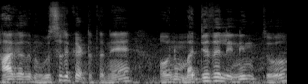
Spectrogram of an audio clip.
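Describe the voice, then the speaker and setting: A man speaks with very wide pitch swings. His pitch is medium. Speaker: spiritual teacher. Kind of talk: religious discourse. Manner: halting, effortful speech.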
